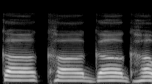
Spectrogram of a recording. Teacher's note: क बोलते समय हथेली पर हवा का बहुत हल्का सा स्पर्श होगा। यह अल्पप्राण है यानी कम हवा। ख बोलते ही हवा का एक तेज झोंका हथेली से टकराएगा। यह महाप्राण है यानी ज्यादा हवा। ग पर फिर हवा कम हो जाएगी और घ पर फिर तेज।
